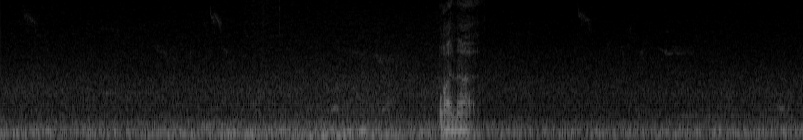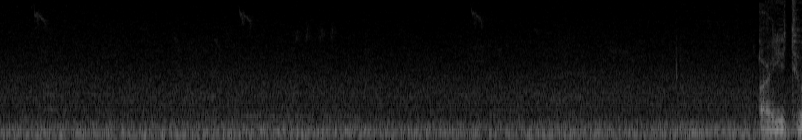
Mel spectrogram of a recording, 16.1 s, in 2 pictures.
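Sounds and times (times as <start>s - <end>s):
small bird chirping: 0.2s - 4.0s.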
